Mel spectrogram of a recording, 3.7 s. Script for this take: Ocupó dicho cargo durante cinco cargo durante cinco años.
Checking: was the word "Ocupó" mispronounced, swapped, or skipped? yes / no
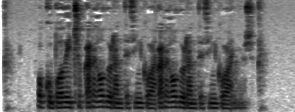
no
